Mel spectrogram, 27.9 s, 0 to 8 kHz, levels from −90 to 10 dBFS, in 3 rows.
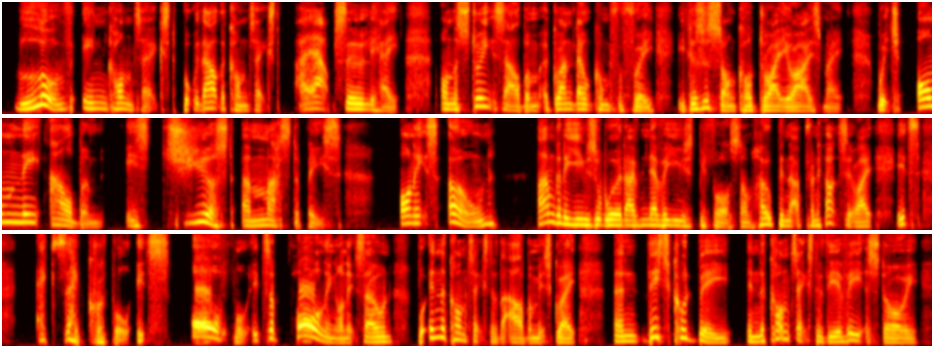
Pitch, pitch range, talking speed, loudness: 140 Hz, 115-165 Hz, 185 wpm, -19 LUFS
